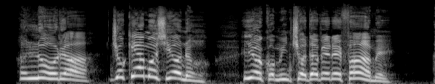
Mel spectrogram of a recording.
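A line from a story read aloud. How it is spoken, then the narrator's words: Shouted. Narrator (Italian): ha gridato Alcide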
